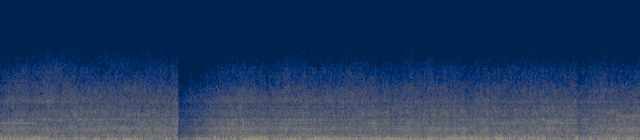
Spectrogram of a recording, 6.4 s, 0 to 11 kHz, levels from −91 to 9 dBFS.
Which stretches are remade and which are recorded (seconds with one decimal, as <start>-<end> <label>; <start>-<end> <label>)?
0.0-2.7 remade; 2.7-3.6 recorded; 3.6-5.5 remade; 5.5-6.0 recorded; 6.0-6.4 remade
